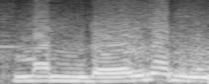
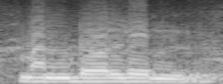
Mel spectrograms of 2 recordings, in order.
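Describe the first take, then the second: No difference in how they are said.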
